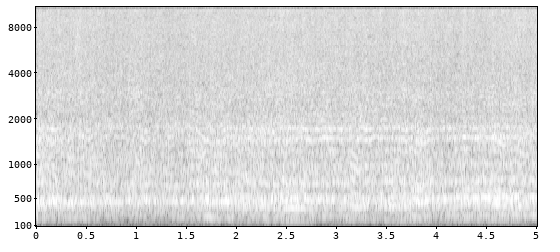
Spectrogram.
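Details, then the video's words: Bee drone, a constant, thick humming buzz that stays level for the whole short stretch. "Tiếng kêu của con Ong || The sound and picture of the Bee"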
